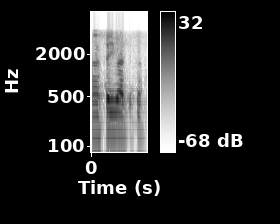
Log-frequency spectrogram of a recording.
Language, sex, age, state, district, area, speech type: Hindi, male, 30-45, Bihar, Darbhanga, rural, conversation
